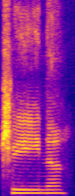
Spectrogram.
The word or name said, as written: Čína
